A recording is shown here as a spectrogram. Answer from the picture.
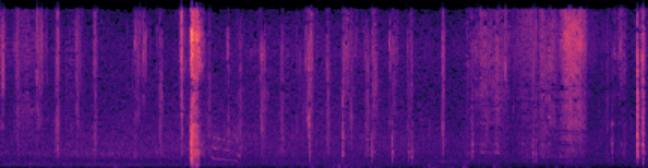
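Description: Close-up chewing and lip-smacking: a run of quick wet clicks from a mouth eating food, with one much louder sharp click about two and a half seconds in and a brief hiss near the end.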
